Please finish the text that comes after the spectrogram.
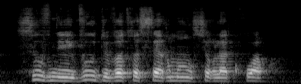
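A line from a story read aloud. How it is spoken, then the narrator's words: Cold. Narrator (French): lui dis-je froidement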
